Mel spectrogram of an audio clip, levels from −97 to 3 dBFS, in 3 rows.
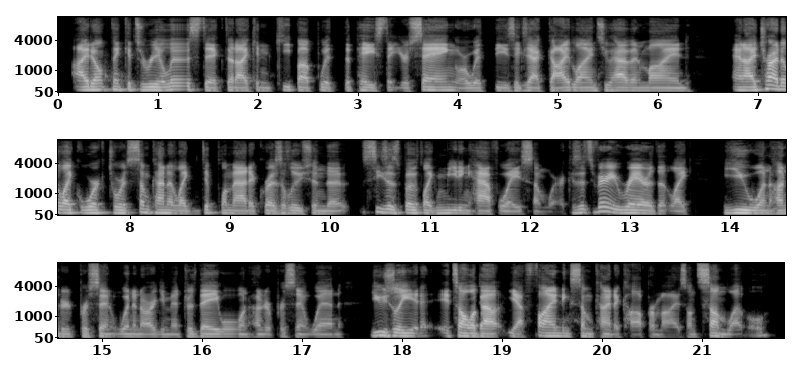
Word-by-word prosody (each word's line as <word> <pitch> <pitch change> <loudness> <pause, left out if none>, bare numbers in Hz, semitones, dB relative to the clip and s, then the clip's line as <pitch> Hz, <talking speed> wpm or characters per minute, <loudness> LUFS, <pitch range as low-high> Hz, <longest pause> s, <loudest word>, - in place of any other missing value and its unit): I 135 -1 +5
don't 135 0 +1
think 140 -1 -2
it's 135 -1 -3
realistic 135 -2 0
that 115 - 0
I 110 0 +6
can 110 -1 -11
keep 130 +3 -8
up 115 0 0
with 115 -3 -6
the - - -5
pace 120 -4 +3
that 120 - -5
you're 110 0 -7
saying 125 +1 +6
or 105 0 -7
with 110 -1 -5
these 115 -2 -4
exact 110 -1 0
guidelines 115 +1 +2
you 115 - -8
have 115 0 +2
in 115 -1 -4
mind." 110 -1 0 0.4
And 125 -1 +4
I 125 +1 +7
try 175 +5 +6
to, 150 - +2
like, 135 -1 +2
work 135 0 -1
towards 130 -2 -1
some 155 -3 -2
kinda 130 -3 +1
like 110 -2 -3
diplomatic 115 -5 0
resolution 115 -1 -3
that 105 +1 -5
sees 155 0 -3
us 135 -2 -1
both, 135 -2 -2
like, 120 -3 -1
meeting 120 -1 -2
halfway 105 -2 +1
somewhere, 95 -2 -6
'cause 130 - -9
it's 150 -1 -5
very 185 -2 +3
rare 125 -4 +3
that, 115 +2 -7
like, 105 -2 -3 0.3
you 130 +1 +2
100% 115 -2 -2
win 110 -1 -4
an 100 - -6
argument 95 0 -7
or 115 - -4
they 105 0 +4
will 105 0 -9
100% 100 -1 -6
win. 95 -1 -7 0.3
Usually, 135 -4 +2
eh, - - -9
it's 130 +2 -1
all 125 -2 +5
about 115 -1 +4
yeah, - - +2
finding 130 -2 +2
some 115 +1 0
kinda 105 -2 -1
compromise 95 -2 -8
on 100 0 -11
some 130 -5 +3
level. 100 +10 -11
115 Hz, 205 wpm, -26 LUFS, 105-130 Hz, 0.4 s, I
